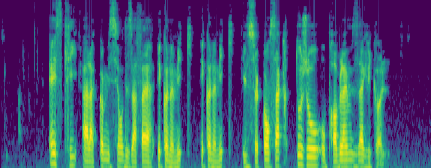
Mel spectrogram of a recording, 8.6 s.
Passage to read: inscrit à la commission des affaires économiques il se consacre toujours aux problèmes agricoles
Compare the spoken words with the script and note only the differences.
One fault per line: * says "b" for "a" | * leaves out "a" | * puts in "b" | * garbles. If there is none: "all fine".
* puts in "économiques"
